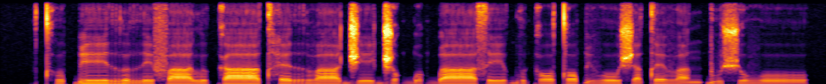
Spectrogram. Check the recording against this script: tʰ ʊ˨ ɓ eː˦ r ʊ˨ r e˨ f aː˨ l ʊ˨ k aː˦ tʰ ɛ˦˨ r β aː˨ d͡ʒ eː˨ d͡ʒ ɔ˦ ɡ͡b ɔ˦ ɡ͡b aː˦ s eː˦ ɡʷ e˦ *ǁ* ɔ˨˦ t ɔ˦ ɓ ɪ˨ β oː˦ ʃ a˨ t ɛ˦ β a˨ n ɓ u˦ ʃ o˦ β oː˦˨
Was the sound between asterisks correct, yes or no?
no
